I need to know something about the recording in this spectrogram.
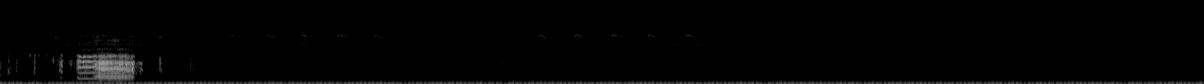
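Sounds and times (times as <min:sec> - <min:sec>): small bird chirping: 0:00.0 - 0:04.6.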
